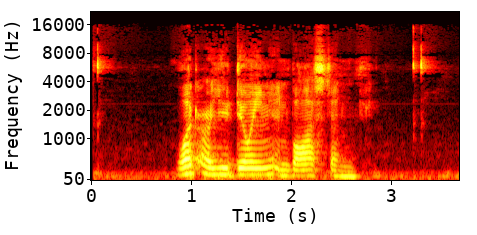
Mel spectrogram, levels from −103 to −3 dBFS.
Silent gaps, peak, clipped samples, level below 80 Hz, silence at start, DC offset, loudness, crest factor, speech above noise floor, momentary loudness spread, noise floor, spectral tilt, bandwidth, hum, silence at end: none; -2 dBFS; under 0.1%; -52 dBFS; 0.05 s; under 0.1%; -20 LUFS; 20 dB; 34 dB; 13 LU; -54 dBFS; -3.5 dB/octave; 16.5 kHz; none; 0.3 s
